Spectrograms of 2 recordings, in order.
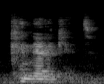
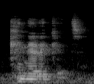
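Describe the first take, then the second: No difference in how they are said.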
